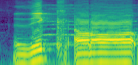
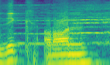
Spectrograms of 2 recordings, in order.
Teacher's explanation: ketika di akhir bacaan dinamakan dengan mad iwad. Panjangnya adalah dua harakat.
